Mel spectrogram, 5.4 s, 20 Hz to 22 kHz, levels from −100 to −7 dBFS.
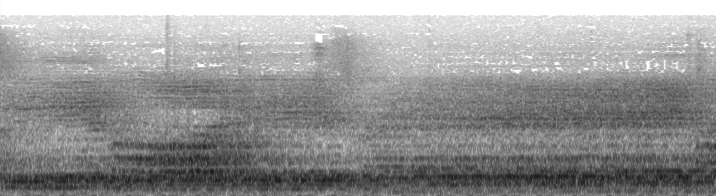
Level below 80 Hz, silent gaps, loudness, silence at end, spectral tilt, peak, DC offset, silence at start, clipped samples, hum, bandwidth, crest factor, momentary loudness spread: -54 dBFS; none; -23 LUFS; 0 s; -5.5 dB/octave; -10 dBFS; under 0.1%; 0 s; under 0.1%; none; 12 kHz; 14 dB; 5 LU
